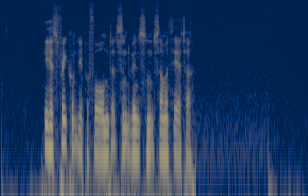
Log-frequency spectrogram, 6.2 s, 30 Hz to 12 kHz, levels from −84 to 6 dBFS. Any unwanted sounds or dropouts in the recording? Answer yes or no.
no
